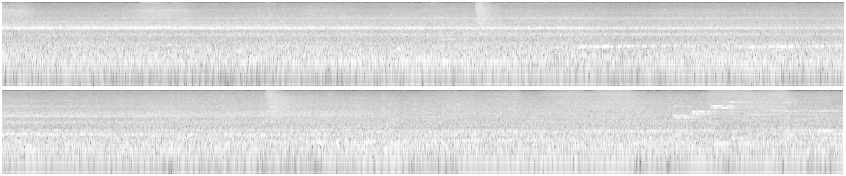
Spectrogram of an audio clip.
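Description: Electric commuter train pulling out of the platform: rolling rumble with a high steady squeal that fades over the first few seconds, then the traction motors' whine rising in pitch twice as the train gathers speed. A few chime notes sound near the end.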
